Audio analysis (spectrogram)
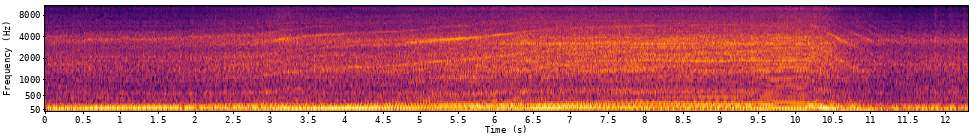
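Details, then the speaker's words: Ducati ST4S V-twin during throttle body and idle setup, warm with the thermo fan on: deep, even beat revs smoothly and settles cleanly; battery 12.6 V at idle, about 13.9 V by 1800 rpm; charging fine. "the thermo fan is on showing 12.6 at idle give it a few revs"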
